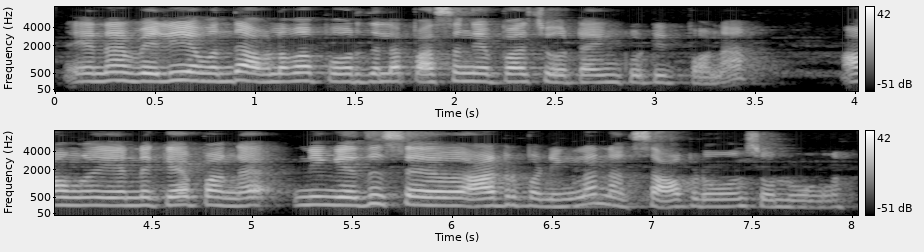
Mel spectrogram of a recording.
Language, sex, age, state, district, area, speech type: Tamil, female, 60+, Tamil Nadu, Krishnagiri, rural, spontaneous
